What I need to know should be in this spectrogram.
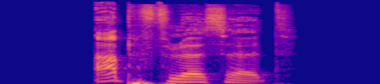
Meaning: second-person plural dependent subjunctive II of abfließen
- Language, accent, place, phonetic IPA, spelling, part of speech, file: German, Germany, Berlin, [ˈapˌflœsət], abflösset, verb, De-abflösset.ogg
